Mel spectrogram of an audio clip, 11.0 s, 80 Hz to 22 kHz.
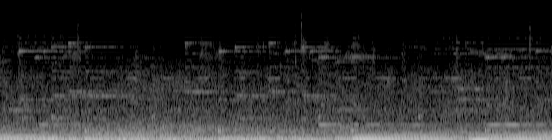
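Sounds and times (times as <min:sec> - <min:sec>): low drone: 0:00.0 - 0:11.0.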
